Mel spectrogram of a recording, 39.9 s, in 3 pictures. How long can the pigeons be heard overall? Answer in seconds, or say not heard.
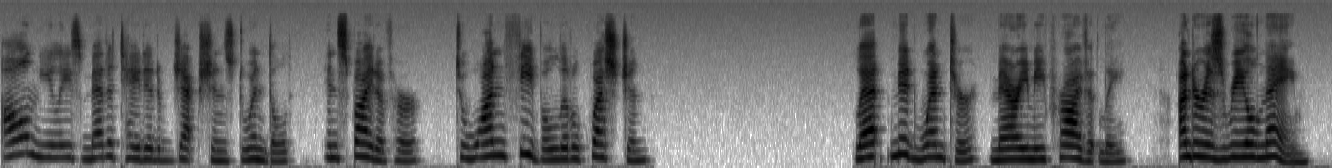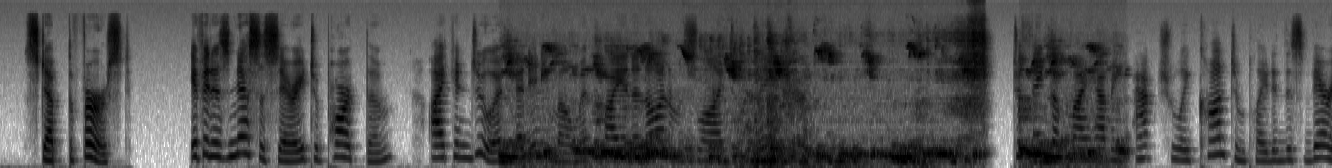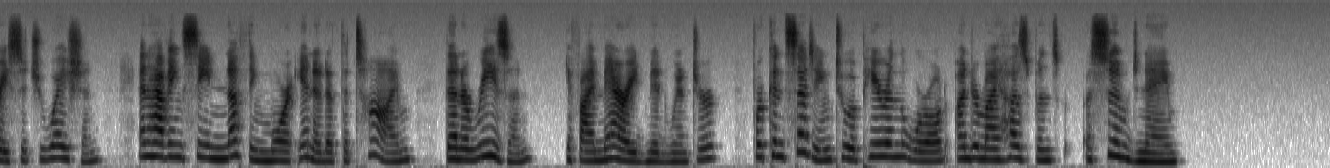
6 s.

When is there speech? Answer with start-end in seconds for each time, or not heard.
0.0-6.5, 8.6-14.6, 15.2-21.4, 23.4-38.4.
